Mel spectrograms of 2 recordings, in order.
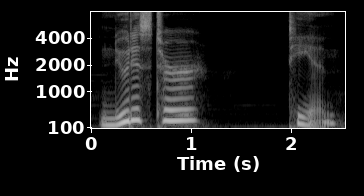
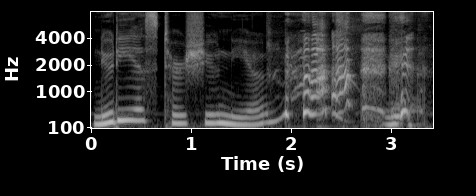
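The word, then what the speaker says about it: nudiustertian: So, this week our word of the week is, and forgive me if I butcher this, nudist ten. One word. What? Nudius tersu.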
